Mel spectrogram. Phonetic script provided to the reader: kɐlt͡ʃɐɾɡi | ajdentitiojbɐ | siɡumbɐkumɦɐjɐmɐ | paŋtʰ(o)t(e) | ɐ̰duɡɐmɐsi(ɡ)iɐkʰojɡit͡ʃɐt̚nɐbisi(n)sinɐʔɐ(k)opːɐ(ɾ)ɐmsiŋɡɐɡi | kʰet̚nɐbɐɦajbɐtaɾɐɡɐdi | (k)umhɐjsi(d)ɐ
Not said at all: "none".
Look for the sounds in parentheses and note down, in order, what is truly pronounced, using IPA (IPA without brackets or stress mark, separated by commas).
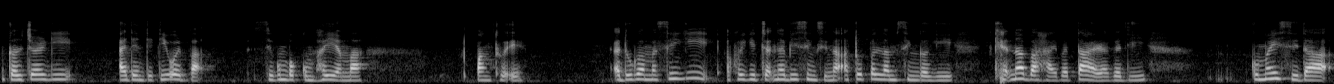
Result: o, e, ɡ, ŋ, t, l, k, d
